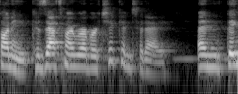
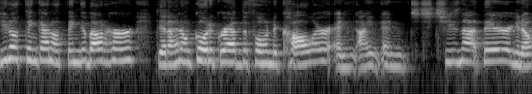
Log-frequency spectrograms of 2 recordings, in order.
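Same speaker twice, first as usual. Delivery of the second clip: mock crying, high, tearful, dramatic and emotional; 5 semitones higher than usual. Retelling a dramatic stage monologue while crying: reenacting an emotional, tearful monologue. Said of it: "starting to get emotional where I'm like".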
